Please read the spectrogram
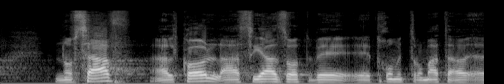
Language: Hebrew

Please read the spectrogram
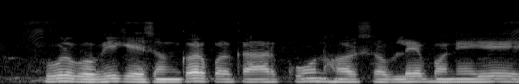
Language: Chhattisgarhi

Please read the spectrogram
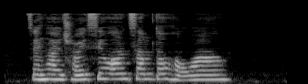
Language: Cantonese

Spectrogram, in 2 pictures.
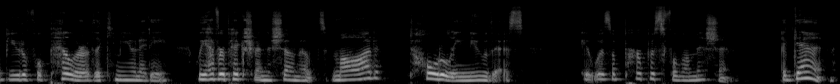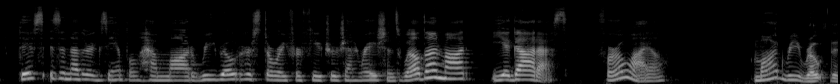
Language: English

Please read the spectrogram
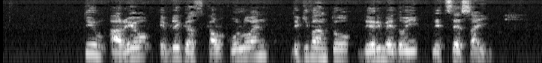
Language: Esperanto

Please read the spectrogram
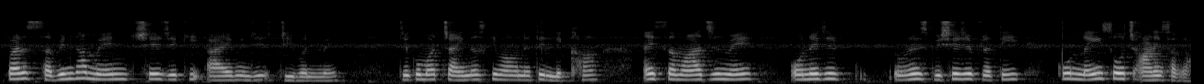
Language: Sindhi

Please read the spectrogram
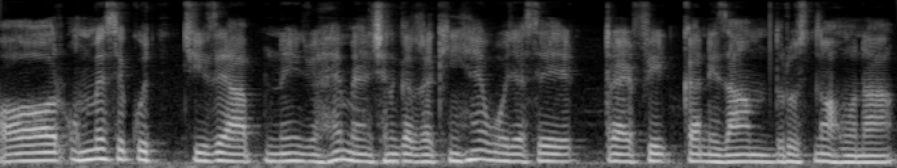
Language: Urdu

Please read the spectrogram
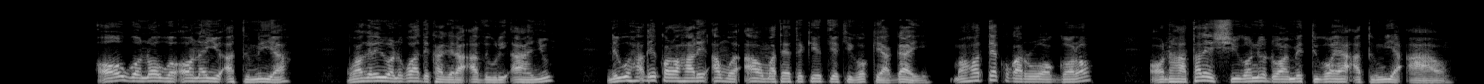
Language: Kikuyu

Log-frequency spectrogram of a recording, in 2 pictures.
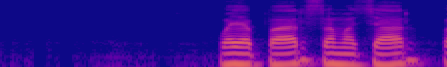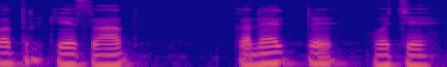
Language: Magahi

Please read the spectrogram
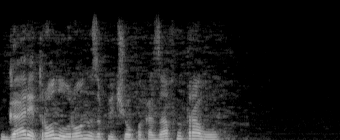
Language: Russian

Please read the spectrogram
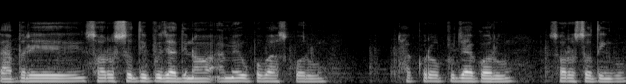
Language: Odia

